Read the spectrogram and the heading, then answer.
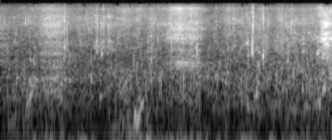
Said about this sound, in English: And the sea beneath me is a kind of inky, dark green, very deep. Just make out sandy patches showing up as a lighter green, deep, deep beneath me. And the sea makes that kind of sloppy noise as it sweeps in and catches the undercuts of the cliff.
